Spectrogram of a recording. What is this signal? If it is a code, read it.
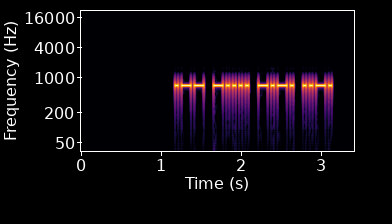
Morse code, heard as a keyed tone, about 30 wpm, 700 Hz. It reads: W6CF
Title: USA Call Signs - 4 Characters - 3x Character Spacing - 30wpm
